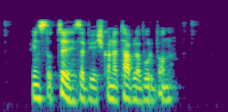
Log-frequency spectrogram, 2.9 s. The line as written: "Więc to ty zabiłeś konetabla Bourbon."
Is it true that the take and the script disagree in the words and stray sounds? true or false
false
